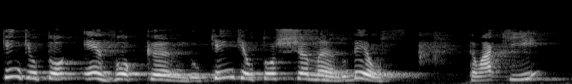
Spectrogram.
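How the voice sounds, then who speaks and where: A man's voice: extremely high pitch, sing-song, slow pace, highs cut off. A man teaching a recorded lesson in São Paulo Portuguese, explaining with repeated examples and often checking in with his students.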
